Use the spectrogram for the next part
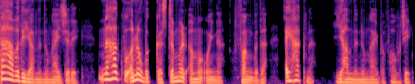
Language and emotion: Manipuri, surprised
